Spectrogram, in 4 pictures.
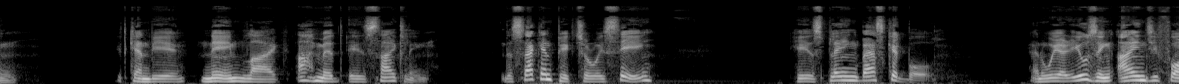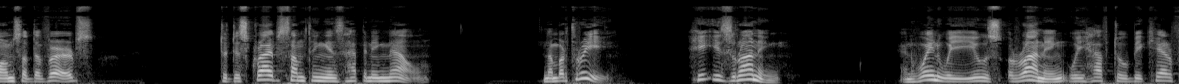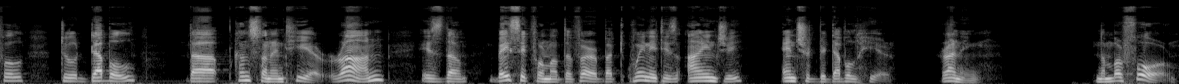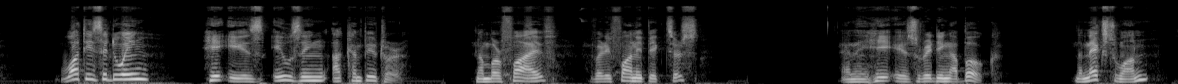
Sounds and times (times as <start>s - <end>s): Narration, monologue: 0.0s - 47.1s.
